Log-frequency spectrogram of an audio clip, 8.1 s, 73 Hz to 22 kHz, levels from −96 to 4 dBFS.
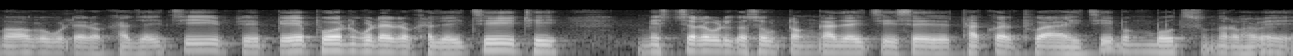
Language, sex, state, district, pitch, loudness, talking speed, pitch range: Odia, male, Odisha, Malkangiri, 110 Hz, -19 LUFS, 165 wpm, 105-125 Hz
